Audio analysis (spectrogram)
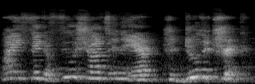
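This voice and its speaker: A man's voice: extremely high pitch, animated, moderate pace, sharp tone, full character voice. A man playing an eager, trigger-happy sidekick in an old-time radio detective spoof, keen and clipped. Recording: echoey room, distant mic.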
